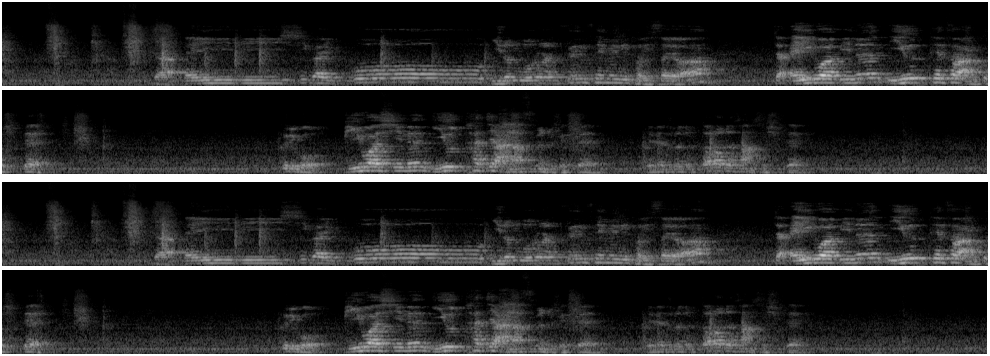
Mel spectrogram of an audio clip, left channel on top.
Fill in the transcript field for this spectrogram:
자, A, B, C가 있고 이름 모를 학생 3명이 더 있어요. 자, A와 B는 이웃해서 앉고 싶대. 그리고 B와 C는 이웃하지 않았으면 좋겠대. 얘네들은 좀 떨어져서 앉고 싶대.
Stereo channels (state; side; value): normal; both; correlation 0.95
